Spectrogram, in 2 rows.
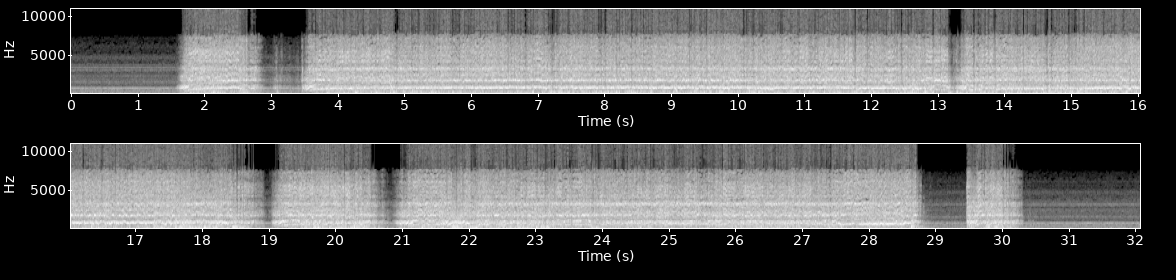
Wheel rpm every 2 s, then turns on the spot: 10, 90, 200, 230, 230, 220, 160, 190, 200, 120, 120, 160, 160, 160, 90, 20.
none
